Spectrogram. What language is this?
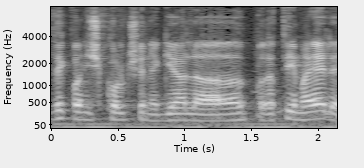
Hebrew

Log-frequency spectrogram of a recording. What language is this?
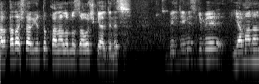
Turkish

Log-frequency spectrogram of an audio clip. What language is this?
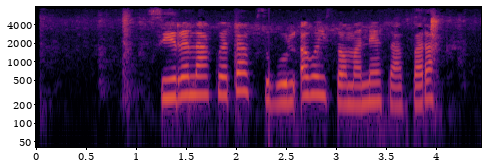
Kalenjin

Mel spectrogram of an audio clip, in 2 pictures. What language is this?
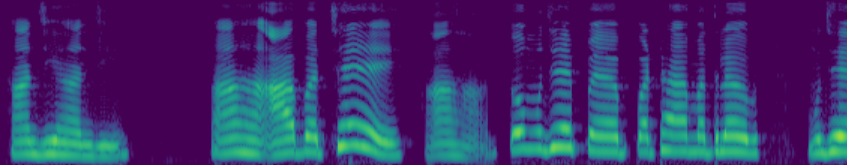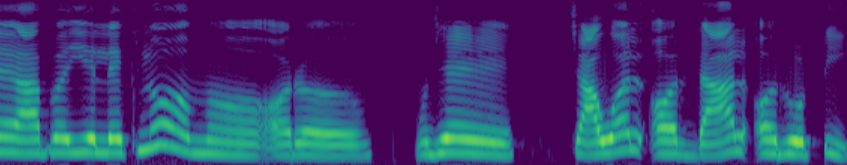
Hindi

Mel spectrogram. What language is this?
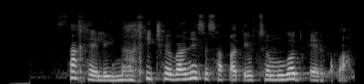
Georgian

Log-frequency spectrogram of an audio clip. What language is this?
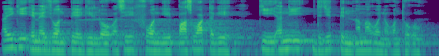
Manipuri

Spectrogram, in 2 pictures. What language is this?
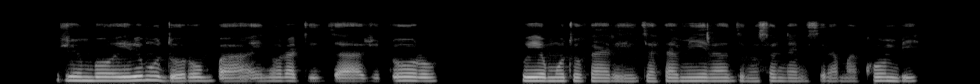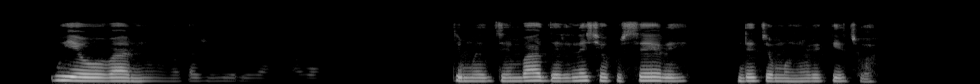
Shona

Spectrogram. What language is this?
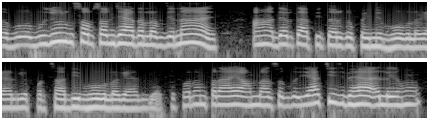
Maithili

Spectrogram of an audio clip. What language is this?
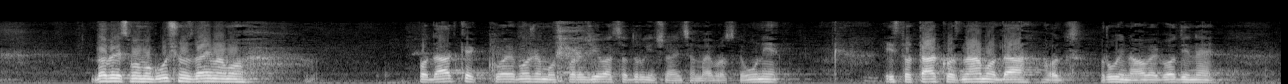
Croatian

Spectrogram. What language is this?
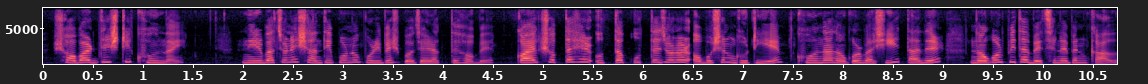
Bangla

